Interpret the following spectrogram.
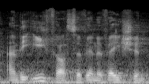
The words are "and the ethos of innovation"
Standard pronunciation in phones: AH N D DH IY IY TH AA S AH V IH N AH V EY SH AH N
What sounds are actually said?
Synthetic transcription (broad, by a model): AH N DH IY IY TH AA S AH V IH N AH V EY SH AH N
